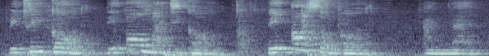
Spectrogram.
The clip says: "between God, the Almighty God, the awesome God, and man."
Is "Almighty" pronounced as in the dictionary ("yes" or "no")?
yes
